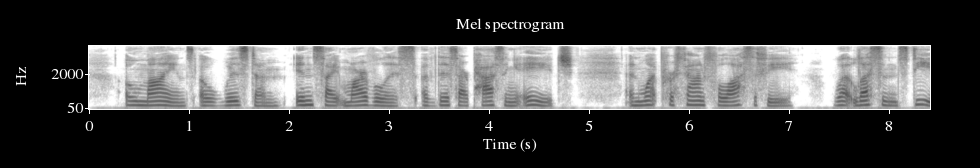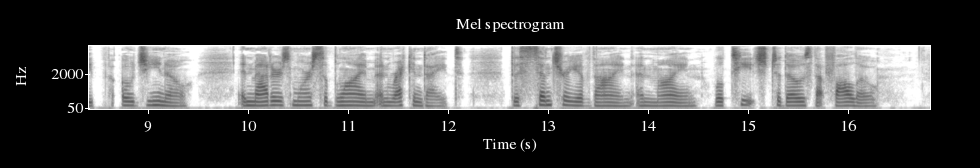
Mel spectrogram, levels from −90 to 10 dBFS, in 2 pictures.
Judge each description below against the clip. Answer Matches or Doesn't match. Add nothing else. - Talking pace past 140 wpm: Doesn't match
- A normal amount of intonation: Doesn't match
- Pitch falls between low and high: Matches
